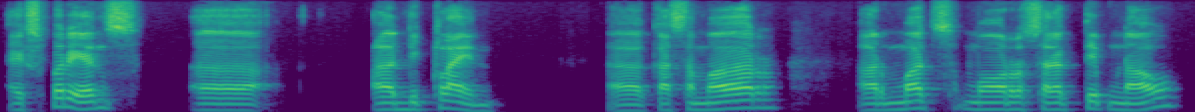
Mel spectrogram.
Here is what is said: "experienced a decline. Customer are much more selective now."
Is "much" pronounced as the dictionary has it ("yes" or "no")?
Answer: no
